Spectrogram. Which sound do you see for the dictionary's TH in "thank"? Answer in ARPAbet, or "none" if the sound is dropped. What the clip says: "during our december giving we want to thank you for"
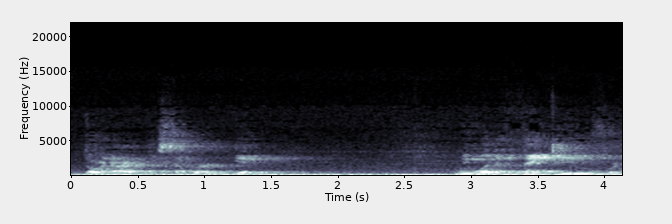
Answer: TH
